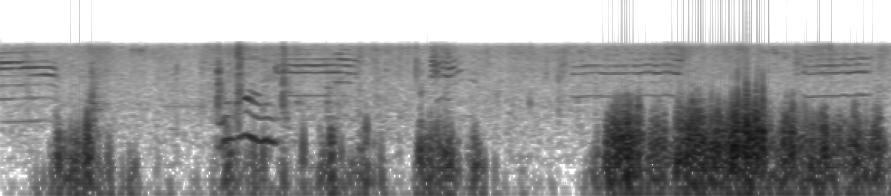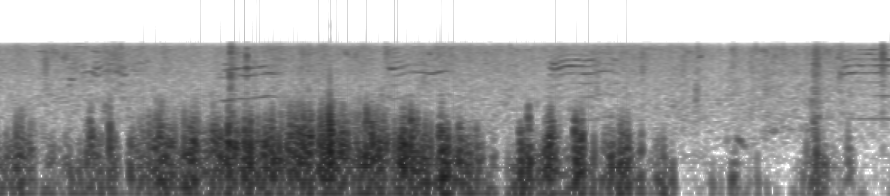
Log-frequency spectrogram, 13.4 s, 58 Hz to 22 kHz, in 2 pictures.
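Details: Virtually homeless cat being fed, as it is every day, recorded 30 June 2018; several short rising meows come through, largely overlaid by a person talking to it in the middle.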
